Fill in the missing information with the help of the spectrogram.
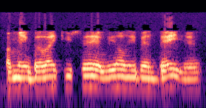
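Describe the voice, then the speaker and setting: A man's voice: medium pitch, flat delivery, fast talker. A man taking a call and talking in a laid-back, mumbling, evasive way. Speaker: prank call target. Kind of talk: phone call. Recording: phone line.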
